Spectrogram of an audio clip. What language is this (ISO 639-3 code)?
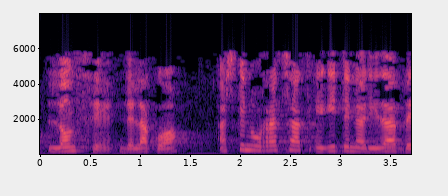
eus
